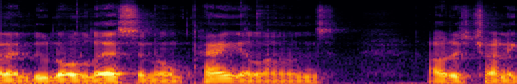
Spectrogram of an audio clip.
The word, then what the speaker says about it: pangolins: I was correct pronouncing it. Pangolins.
